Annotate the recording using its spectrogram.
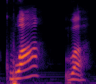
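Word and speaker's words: guava: Next, जिसे हम अमरूद कहते हैं, यह है ग्वावा। ग्वावा, स्ट्रेस ग्वा पर है, ग्वावा।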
